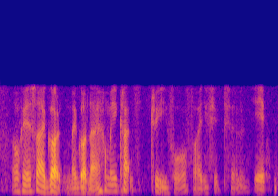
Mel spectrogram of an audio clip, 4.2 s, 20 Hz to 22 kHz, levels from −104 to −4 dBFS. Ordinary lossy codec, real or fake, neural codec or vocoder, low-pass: none; fake; codec, 24 kHz, 0.9 kbps, WavTokenizer, medium speech release version 2; 3.6 kHz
